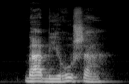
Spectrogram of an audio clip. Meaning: babirusa, pig of the genus Babyrousa
- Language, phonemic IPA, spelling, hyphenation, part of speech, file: Dutch, /ˌbaː.biˈru.saː/, babiroesa, ba‧bi‧roe‧sa, noun, Nl-babiroesa.ogg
